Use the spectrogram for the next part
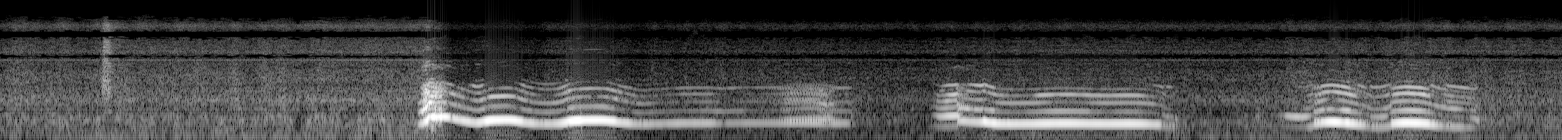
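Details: Tonka the Alaskan Malamute complains loudly during his bath. Background hiss stops, then wavering, talk-like howls come in three bursts, the last with quick up-down warbles.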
